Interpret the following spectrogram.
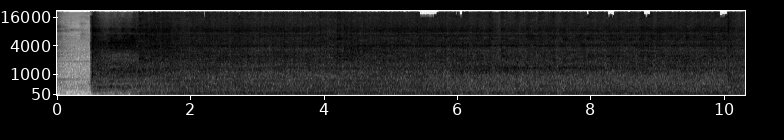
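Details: Ford Bronco II engine first start after exhaust welding, using starter fluid and with a fuel leak: cranks, catches, then loud uneven idle with rapid raspy puffing from the open O2 sensor port (sensor not installed); engine otherwise sounds healthy.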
